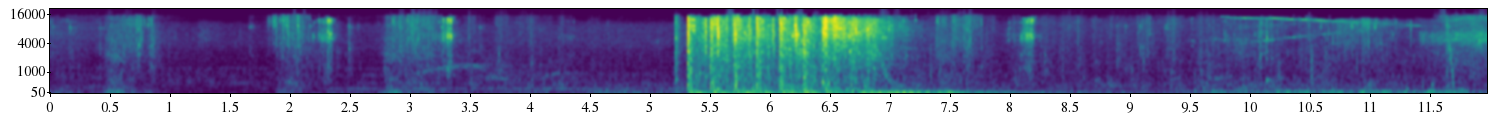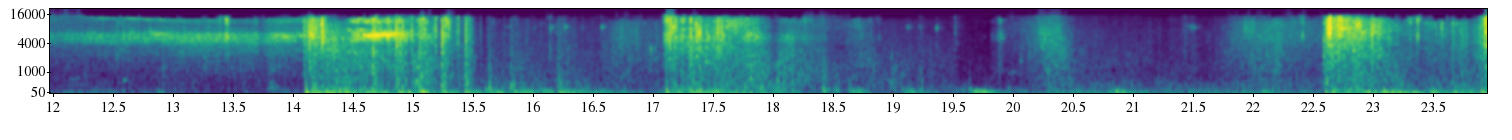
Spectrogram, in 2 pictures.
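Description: Loud bursts of gunfire in Fortnite erupt in several dense volleys after a quieter opening, each lasting a few seconds, close and harsh, with faint game sounds between them.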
